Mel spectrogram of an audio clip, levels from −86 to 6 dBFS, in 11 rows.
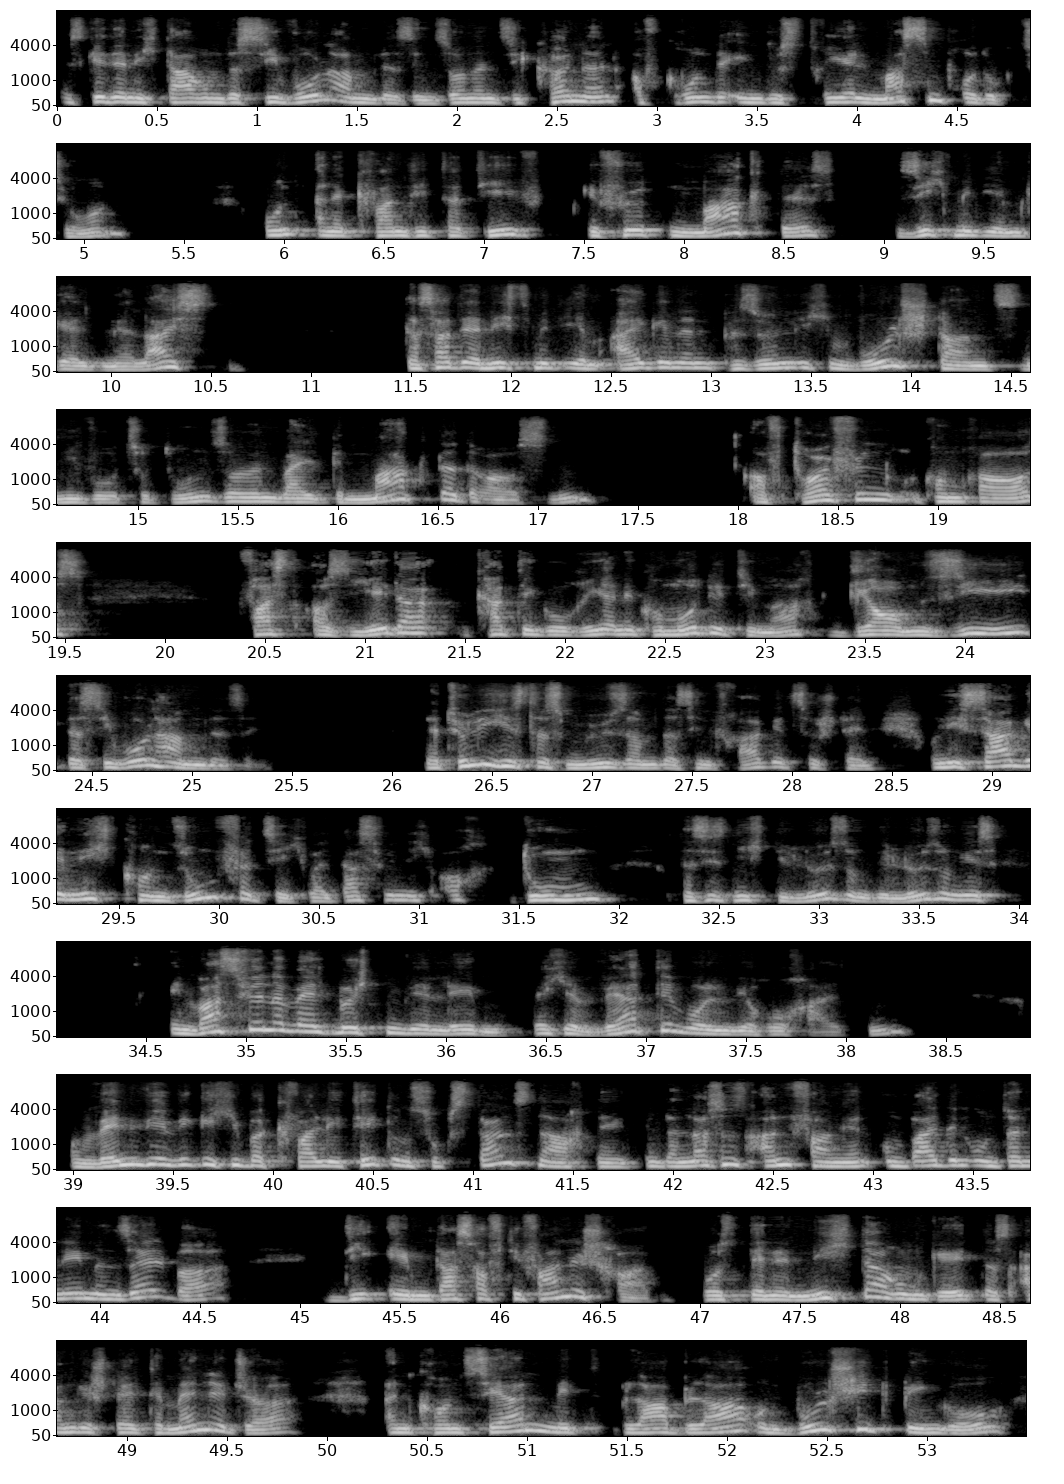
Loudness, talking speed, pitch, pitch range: -19 LUFS, 160 wpm, 165 Hz, 145-190 Hz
